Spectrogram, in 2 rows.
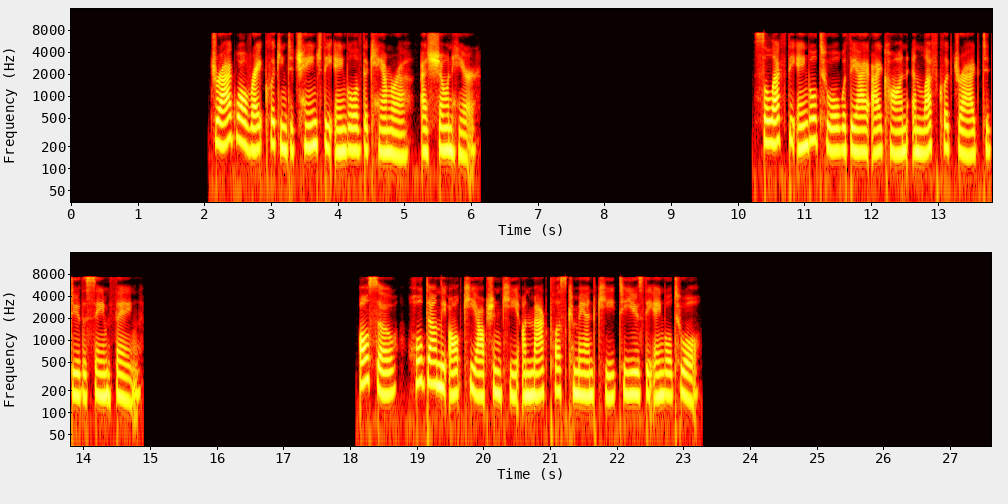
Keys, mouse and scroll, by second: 5.8 middle click, 8.5-9.5 middle drag, 21.0 super+click, 21.0 super+right click.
